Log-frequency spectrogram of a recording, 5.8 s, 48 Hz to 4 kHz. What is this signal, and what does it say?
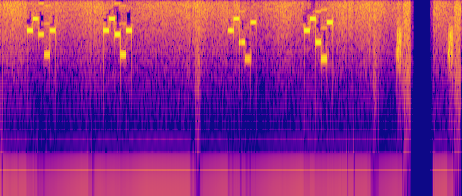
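Five-tone selective call (ZVEI), heard as quick runs of five tones, tones of about 70 ms. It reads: 88728 88728 88510 88510
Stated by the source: ZVEI five-tone call 88730 received by SDR.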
